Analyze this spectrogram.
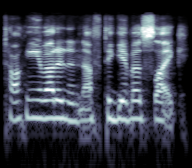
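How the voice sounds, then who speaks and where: A woman's voice: mid-range voice, completely flat delivery, fast, creaky. A woman co-hosting a casual podcast, stumbling over odd names as she reads a long plot summary, with lots of fillers. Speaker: podcast co-host. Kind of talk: casual chat, reading a plot summary aloud.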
